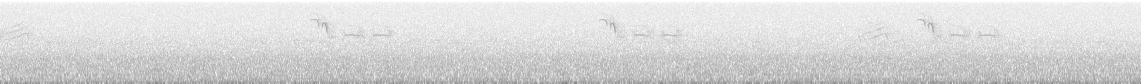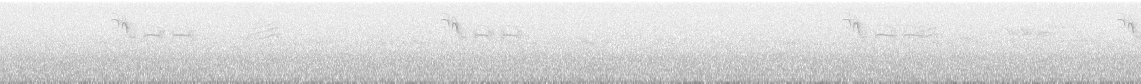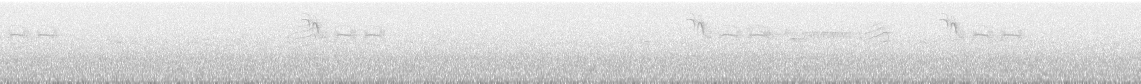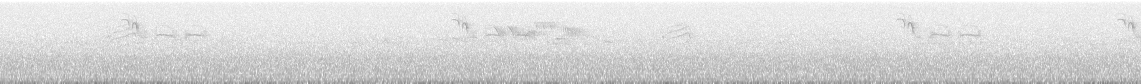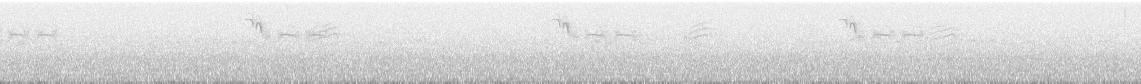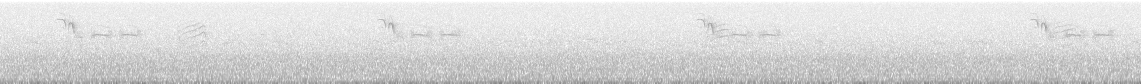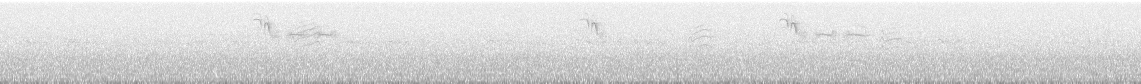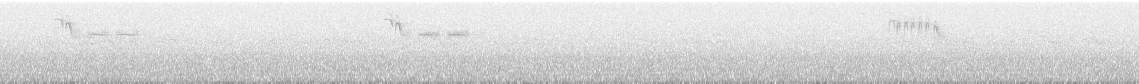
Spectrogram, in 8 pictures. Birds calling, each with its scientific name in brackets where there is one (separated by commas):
Green-tailed Towhee (Pipilo chlorurus), Mountain Chickadee (Poecile gambeli), American Robin (Turdus migratorius), Townsend's Solitaire (Myadestes townsendi)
